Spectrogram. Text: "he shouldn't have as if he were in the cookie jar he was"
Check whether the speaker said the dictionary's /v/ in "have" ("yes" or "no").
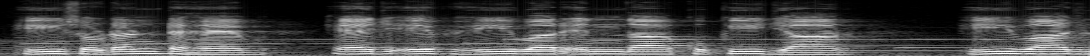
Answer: no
